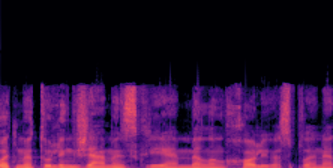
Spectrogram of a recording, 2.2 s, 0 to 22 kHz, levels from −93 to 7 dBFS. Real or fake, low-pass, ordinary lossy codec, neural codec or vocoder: real; 10.8 kHz; AAC, 64 kbps; none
